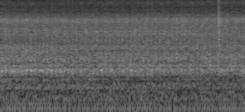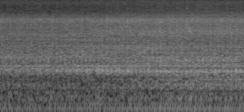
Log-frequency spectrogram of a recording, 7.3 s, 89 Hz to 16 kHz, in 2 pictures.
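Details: 2018 Chevrolet Onix LT 1.0, under three months owned, idling with light regular tapping about four times a second; owner links it to GM's quiet replacement of faulty intake valves and locks, not confirmed.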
